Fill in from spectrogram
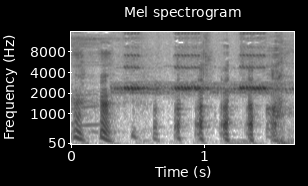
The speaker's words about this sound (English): Wow, that cricket is just really going.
